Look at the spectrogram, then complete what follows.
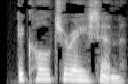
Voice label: "Acculturation", English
